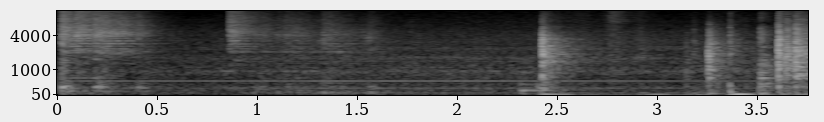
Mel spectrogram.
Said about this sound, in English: in Malaysia, most of the household steamers are essentially woks with a rack. If you happen to have a steamer basket, you can use that. But the water has come to a boil, so I'm just going to place the banana paos inside and steam them for 4 minutes.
